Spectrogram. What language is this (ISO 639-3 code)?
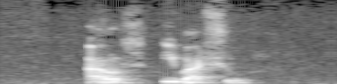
cat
